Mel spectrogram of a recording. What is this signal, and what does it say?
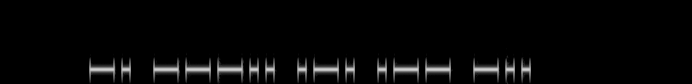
Morse code, heard as a keyed tone, about 16 wpm, 700 Hz. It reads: N8RWD
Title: USA Call Signs - 5 Characters - Repeated 2x - 15wpm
